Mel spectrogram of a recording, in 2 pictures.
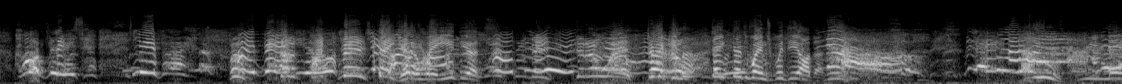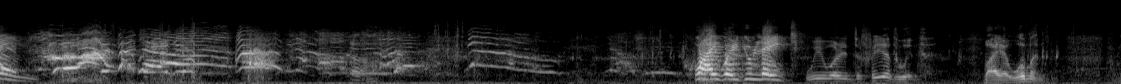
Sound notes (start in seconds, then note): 8.2 screaming; 14.0 women screaming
